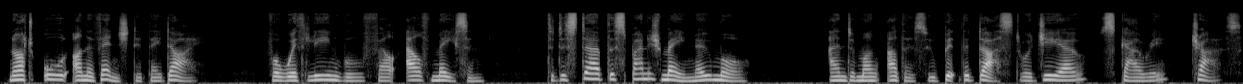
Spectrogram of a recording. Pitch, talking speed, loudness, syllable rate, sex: 190 Hz, 150 wpm, -22 LUFS, 4.3 syllables/s, female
